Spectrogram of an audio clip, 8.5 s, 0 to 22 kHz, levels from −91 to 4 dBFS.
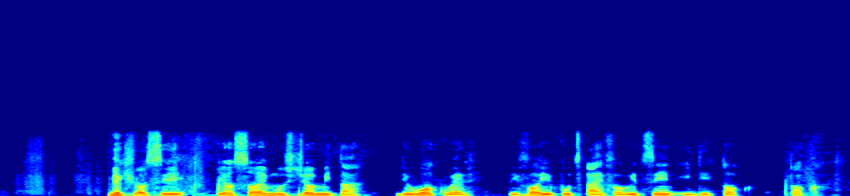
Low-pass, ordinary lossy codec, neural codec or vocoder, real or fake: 7.2 kHz; none; none; real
